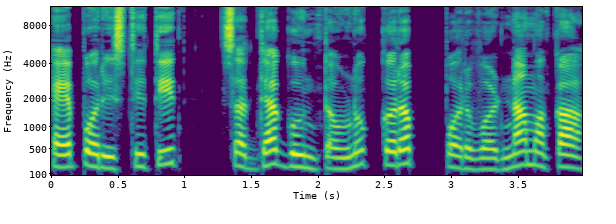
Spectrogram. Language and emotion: Goan Konkani, sad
